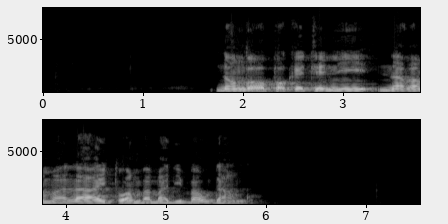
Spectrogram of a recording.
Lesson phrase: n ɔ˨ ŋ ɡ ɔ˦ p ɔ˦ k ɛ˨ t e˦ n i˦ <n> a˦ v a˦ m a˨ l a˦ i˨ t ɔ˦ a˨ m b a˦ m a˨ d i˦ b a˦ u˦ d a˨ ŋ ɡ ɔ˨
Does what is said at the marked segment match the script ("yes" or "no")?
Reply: yes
